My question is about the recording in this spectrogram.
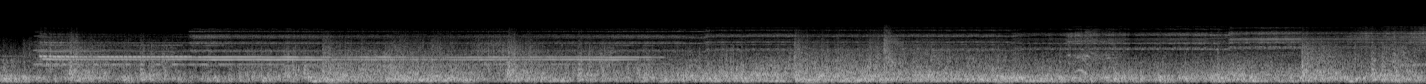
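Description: Eerie horror-film score: long held high chords that shift to new notes every few seconds over a dense, rumbling lower layer, with a few sharp accents.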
